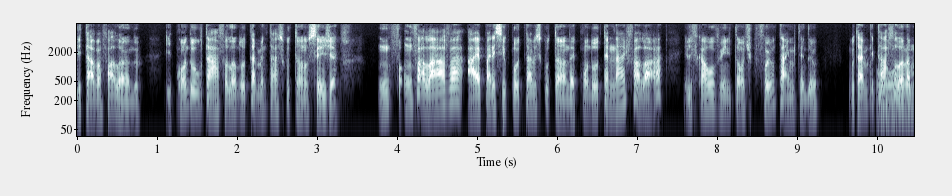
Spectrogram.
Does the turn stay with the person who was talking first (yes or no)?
yes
